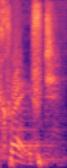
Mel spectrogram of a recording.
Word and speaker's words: Kreeft: It's Kreeft. It's Dutch. It means lobster.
